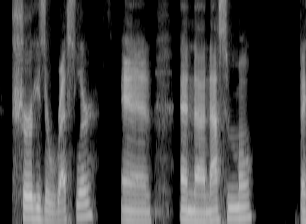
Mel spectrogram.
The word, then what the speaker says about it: Nascimento: Sure, he's a wrestler, and Nascimento. Did I say his name correctly? Nascimento, yeah.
